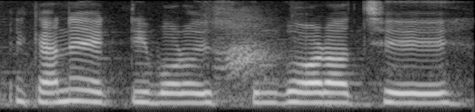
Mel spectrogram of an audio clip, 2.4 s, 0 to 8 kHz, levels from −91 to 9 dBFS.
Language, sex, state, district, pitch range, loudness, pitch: Bengali, female, West Bengal, Alipurduar, 255-275 Hz, -15 LUFS, 260 Hz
